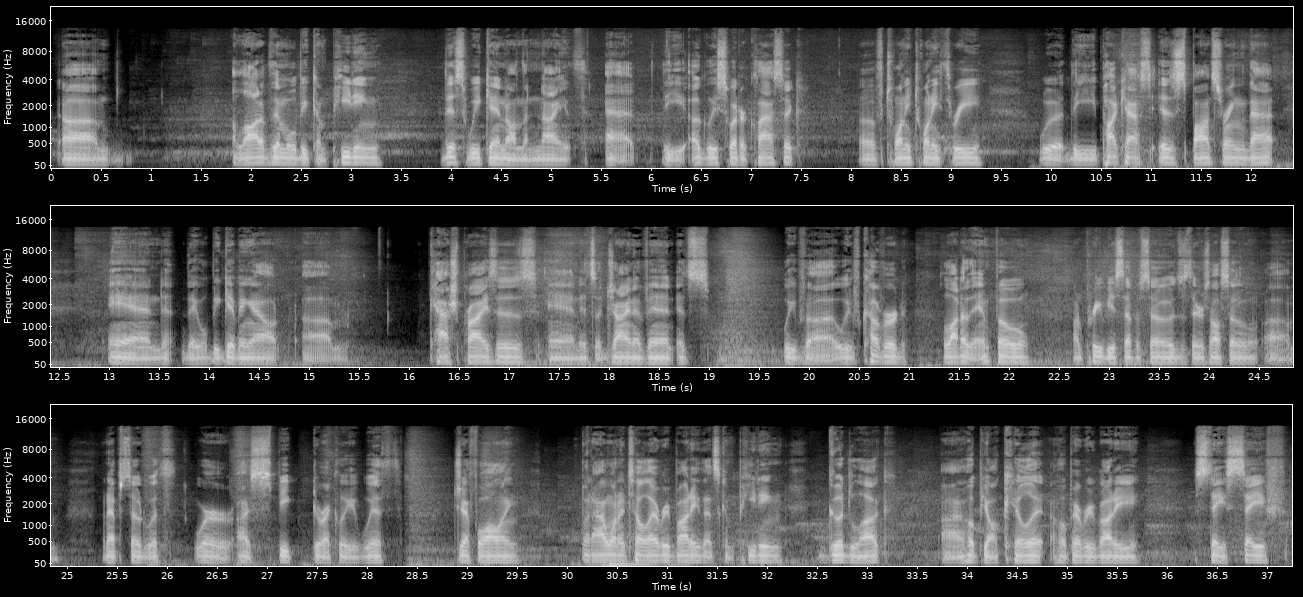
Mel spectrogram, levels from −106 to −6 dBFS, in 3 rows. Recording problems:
household noises; faint; throughout; 20 dB below the speech

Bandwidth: 13.5 kHz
